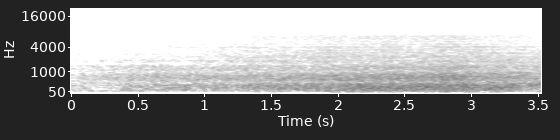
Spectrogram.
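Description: Ocean surf rolling in as a steady broadband wash that slowly swells louder, continuous with no distinct breaks and no voices.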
